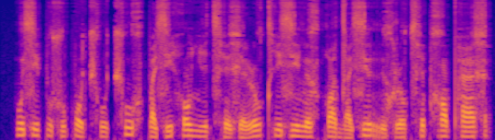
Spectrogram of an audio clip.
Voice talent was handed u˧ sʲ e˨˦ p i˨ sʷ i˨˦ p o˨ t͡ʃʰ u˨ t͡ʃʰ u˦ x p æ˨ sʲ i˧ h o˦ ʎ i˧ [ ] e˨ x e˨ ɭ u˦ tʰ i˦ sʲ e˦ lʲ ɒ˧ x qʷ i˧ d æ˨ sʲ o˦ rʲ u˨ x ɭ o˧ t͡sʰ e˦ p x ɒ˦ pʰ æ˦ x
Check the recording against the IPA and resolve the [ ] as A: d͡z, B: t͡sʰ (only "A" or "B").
B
